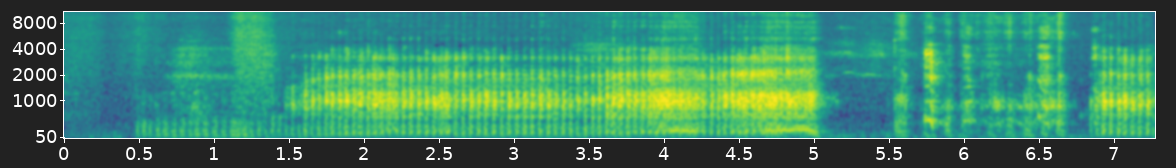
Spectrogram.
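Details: Small dog gives a big, throaty growl that builds over the first second and holds steady with fast pulsing for about four seconds, then breaks into short choppy growl bursts separated by brief gaps.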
